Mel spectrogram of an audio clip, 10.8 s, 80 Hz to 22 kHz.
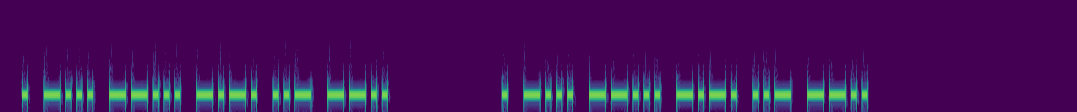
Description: Morse code, heard as a keyed tone, about 22 wpm, 700 Hz. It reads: EB7CUZ EB7CUZ
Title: DXCC-100 Call Signs - 6 Characters - Repeated 2x - 22wpm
